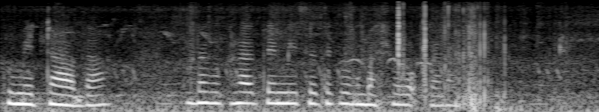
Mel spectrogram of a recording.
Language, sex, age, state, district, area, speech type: Santali, female, 18-30, West Bengal, Uttar Dinajpur, rural, spontaneous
